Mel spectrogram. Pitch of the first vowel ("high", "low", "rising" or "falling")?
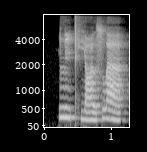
falling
